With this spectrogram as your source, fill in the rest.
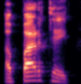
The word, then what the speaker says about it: apartheid: I butchered it. Apartheid.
